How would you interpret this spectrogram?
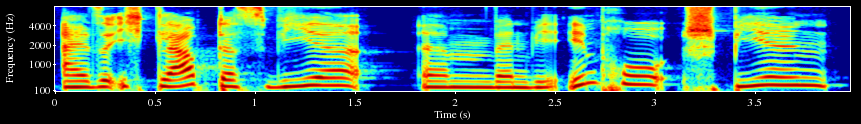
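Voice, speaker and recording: Frau im lockeren, trockenen Podcast-Gespräch. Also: female voice, a little high, takes it slowly, warm tone, no echo, clean studio sound. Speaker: podcast co-host, improv performer. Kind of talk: casual conversational podcast talk.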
